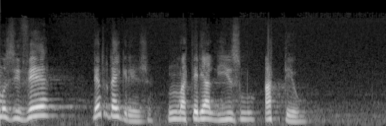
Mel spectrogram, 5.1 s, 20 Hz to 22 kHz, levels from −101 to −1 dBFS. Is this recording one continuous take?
no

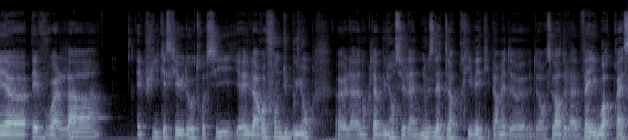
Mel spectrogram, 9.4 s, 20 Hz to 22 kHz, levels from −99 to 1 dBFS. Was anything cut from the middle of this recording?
no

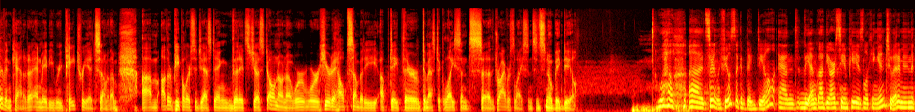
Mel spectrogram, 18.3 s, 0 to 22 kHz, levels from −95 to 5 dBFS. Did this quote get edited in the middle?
no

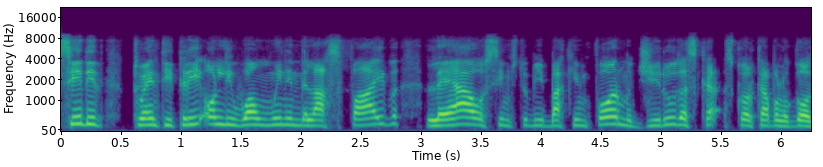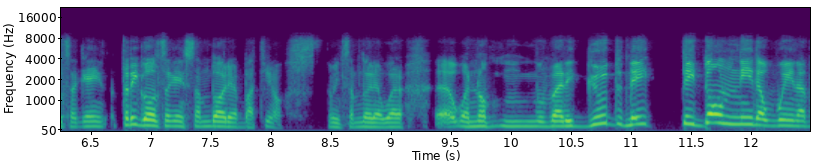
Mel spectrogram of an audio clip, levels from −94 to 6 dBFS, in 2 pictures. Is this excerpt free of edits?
yes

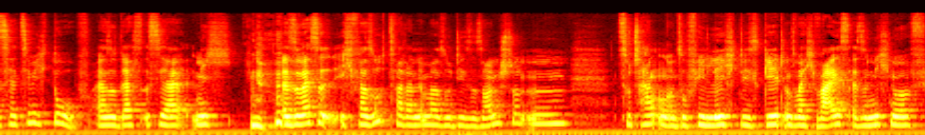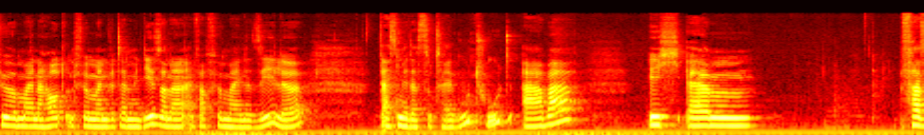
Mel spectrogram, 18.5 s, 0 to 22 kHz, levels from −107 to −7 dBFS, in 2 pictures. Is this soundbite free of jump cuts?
yes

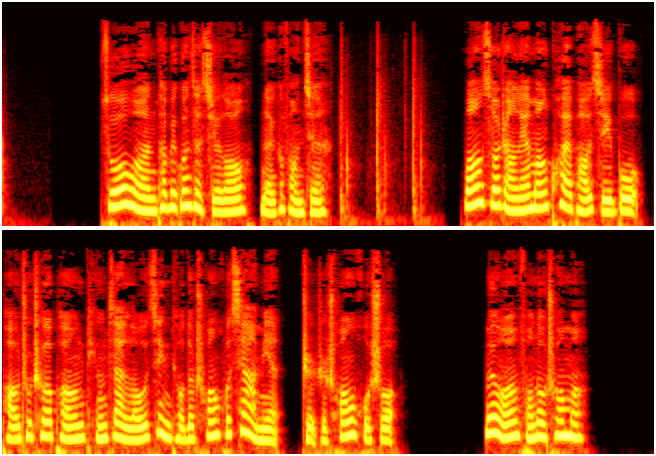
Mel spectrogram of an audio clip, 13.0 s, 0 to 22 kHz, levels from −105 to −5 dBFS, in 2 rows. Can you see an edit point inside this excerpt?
yes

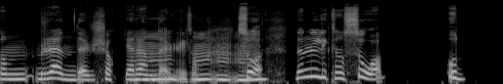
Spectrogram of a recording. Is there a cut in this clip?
no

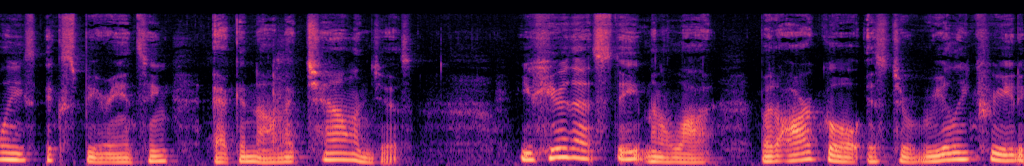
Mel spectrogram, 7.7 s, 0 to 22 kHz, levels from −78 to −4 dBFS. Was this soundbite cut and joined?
yes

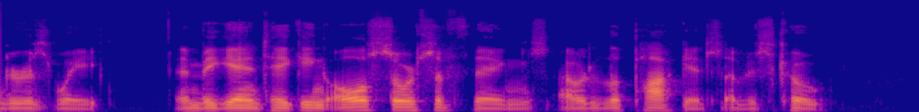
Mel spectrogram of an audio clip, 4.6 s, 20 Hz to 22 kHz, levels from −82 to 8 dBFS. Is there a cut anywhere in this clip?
no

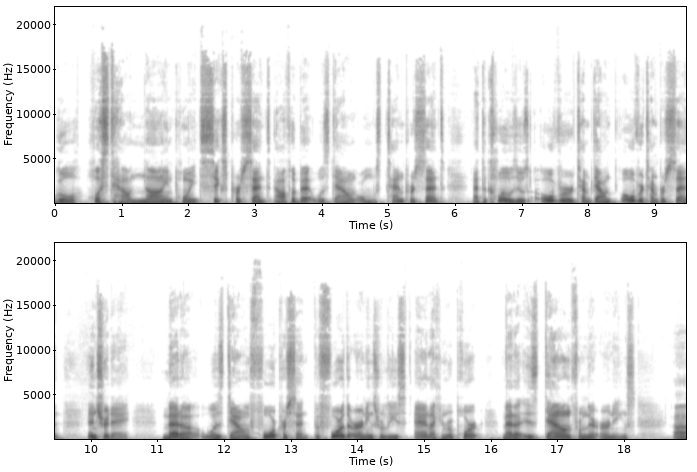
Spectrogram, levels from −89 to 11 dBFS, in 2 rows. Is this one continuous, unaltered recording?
yes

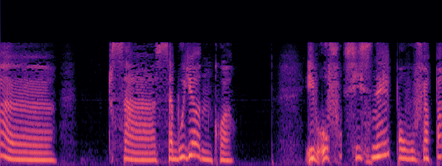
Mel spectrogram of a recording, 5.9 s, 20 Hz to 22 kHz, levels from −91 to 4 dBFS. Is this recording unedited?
no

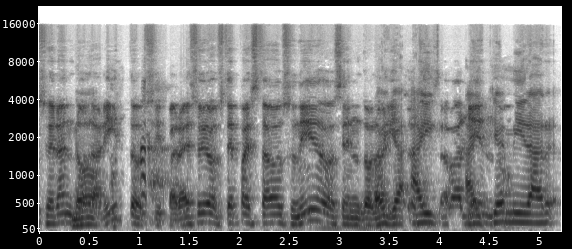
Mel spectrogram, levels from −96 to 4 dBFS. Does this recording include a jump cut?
no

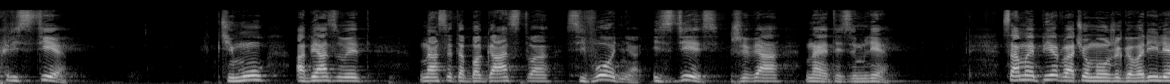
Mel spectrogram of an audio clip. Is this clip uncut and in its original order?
yes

